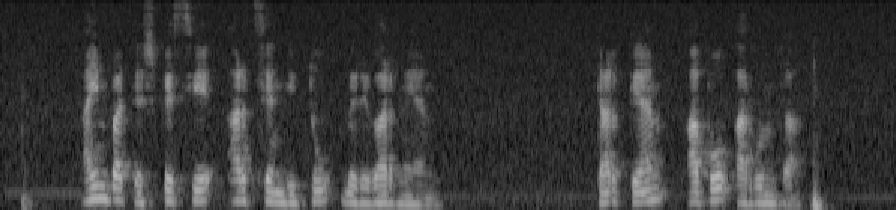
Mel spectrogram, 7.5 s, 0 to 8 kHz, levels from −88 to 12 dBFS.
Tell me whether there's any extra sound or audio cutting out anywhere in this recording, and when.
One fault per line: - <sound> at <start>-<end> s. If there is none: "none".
none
